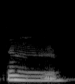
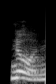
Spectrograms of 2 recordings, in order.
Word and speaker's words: gluten: you're mistaking the glottal stop for flap T. In the word better, yeah, when you want to flap your T, you say better. It's a combination of D and R sounds, okay? But here, it's not that kind of T. This is a glottal stop.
